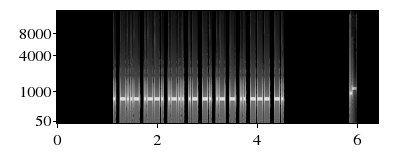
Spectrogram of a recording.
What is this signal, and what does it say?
Morse code, heard as a keyed tone, about 34 wpm, 700 Hz. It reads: EXPLANATION
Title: Top 1751-2000 Words 35wpm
